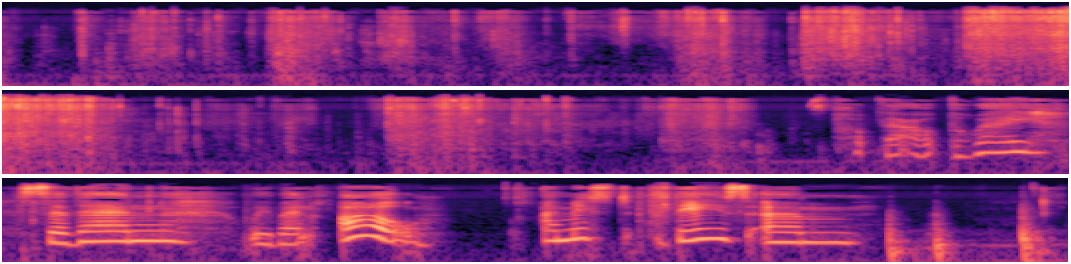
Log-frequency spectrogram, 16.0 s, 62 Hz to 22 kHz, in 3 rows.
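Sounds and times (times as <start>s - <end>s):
plastic bag crinkling: 0.0s - 9.2s.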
